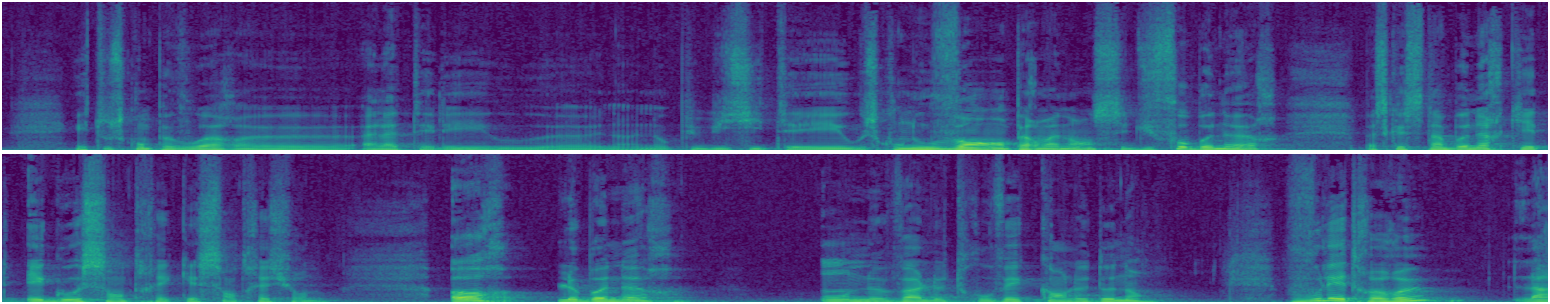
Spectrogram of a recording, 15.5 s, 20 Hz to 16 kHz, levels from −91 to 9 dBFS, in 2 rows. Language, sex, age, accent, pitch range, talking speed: French, male, 60-79, French, 110-165 Hz, 215 wpm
